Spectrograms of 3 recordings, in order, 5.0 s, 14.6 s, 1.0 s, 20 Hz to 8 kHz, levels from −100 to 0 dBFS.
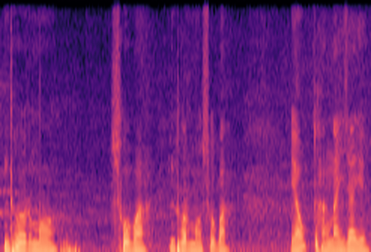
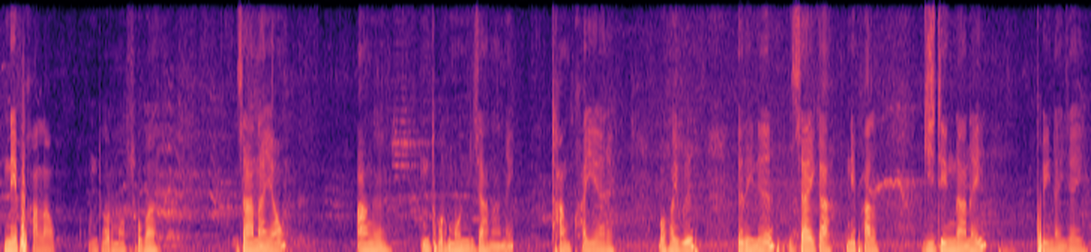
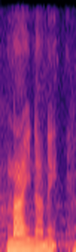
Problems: low volume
